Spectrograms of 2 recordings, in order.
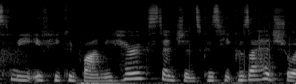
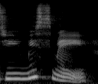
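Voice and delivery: higher, sing-song mock of "Do you miss me?"; mocking his text; 6 semitones higher than usual. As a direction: parody the clingy text, pitched up.

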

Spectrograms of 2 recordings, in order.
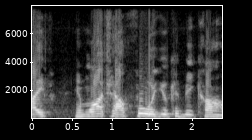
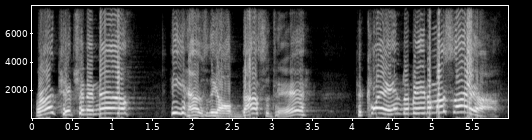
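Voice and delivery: higher and higher, indignant disbelief; incredulous townsfolk; 6 semitones higher than usual. Retold or imitated. Preacher imitating doubters who knew Jesus as carpenter, scoffing. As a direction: voice the neighbours who can't believe it. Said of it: "They might be thinking".

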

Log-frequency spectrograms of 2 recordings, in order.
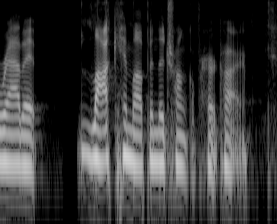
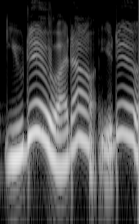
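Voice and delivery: bickering back and forth; 4 semitones higher than usual. Retold or imitated. Acted back-and-forth cartoon argument.

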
